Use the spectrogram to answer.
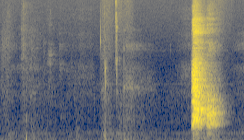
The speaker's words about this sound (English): Once again, our apologies for the dogs. You know, they are a part of the podcast also.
